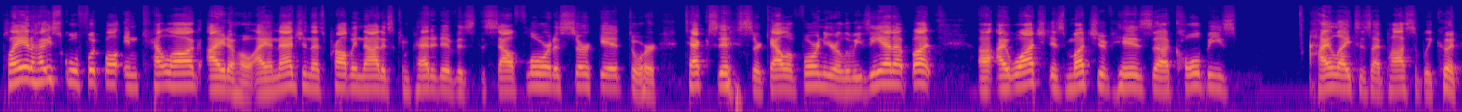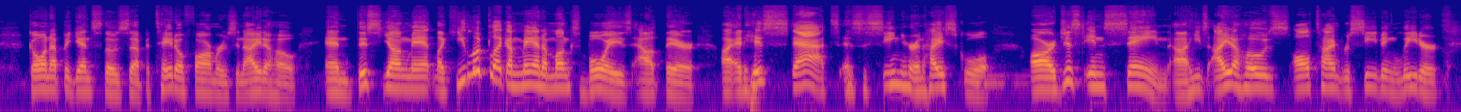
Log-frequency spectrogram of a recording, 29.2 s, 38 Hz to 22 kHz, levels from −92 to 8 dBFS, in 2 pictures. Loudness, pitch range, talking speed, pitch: -24 LUFS, 130-170 Hz, 170 wpm, 150 Hz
